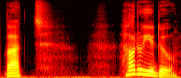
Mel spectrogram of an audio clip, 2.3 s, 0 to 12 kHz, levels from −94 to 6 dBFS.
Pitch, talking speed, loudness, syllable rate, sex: 130 Hz, 130 wpm, -18 LUFS, 5.9 syllables/s, male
